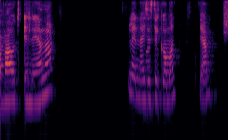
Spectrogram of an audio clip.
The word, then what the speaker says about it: Elena: Um I so elena but we say not Elena but uh we say and is short also in Italy is really is really common. Elena with the the accent on the first a. Okay. Elena not elena.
